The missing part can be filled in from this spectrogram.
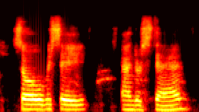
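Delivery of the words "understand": understand with stress on the final syllable stand. Lesson on stress in compound verbs: main stress on 'stand' in understand. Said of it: "compound verbs have a primary stress on the second component".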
